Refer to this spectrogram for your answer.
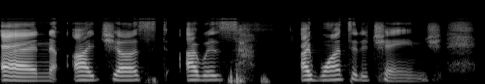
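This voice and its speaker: A woman with a New York accent, recorded dry and close with no echo against a quiet background. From Long Island, New York. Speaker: triathlon coach and author. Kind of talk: interview. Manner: animated.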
